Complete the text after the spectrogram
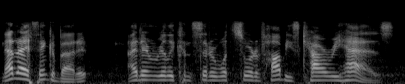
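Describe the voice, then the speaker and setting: Lively, bright-voiced man reading a game aloud. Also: high voice, quick pace. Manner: breaks into giggles and asides while reading. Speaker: let's play host. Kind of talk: reading a visual novel aloud with casual commentary. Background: game music.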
